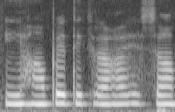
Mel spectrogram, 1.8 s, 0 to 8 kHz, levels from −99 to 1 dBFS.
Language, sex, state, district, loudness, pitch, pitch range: Hindi, female, Uttar Pradesh, Etah, -16 LUFS, 235 Hz, 230-240 Hz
